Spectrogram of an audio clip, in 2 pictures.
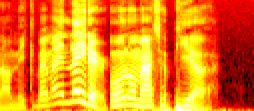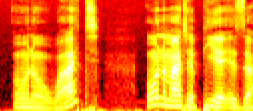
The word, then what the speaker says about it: onomatopoeia: The pronunciation of the word, however, is slightly less easy to understand because more than half of the 6-syllable word's 12 letters are vowels, and 5 of them are blended together at the end. Say what? O, no, on, o, mat, o, p, a.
